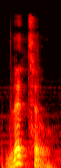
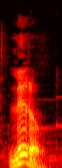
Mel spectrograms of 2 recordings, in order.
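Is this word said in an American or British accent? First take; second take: British; American. First: The middle t is a clear t. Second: The middle t is a soft tap.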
